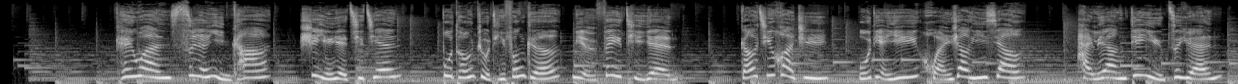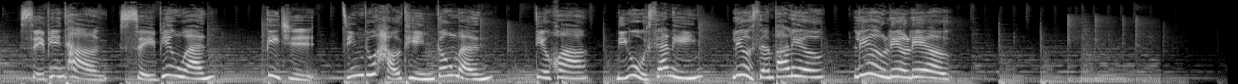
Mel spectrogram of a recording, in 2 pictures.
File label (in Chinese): 女 广告 温柔甜美; K.one私人影咖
